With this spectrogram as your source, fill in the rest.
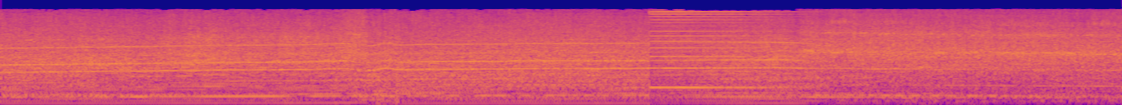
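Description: Several other racing car engines drone close ahead.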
